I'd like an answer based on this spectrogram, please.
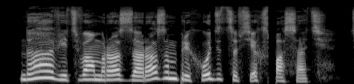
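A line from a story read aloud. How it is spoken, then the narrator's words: Heavy sigh. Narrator (Russian): тяжело вздохнула я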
